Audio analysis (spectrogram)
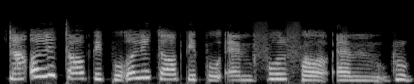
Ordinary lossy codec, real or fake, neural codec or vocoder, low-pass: AAC, 24 kbps; fake; codec, 44.1 kHz, 2.6 kbps, DAC; 19.8 kHz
